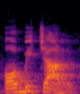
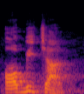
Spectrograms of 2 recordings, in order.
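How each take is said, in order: No difference in how they are said.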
